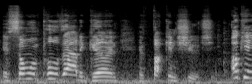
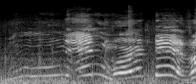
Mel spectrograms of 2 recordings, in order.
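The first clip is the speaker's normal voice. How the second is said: higher, louder mock of a friend's joke; imitating friend Evil; 13 semitones higher, 4 dB louder, much slower than usual. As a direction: toss off the friend's line in a hammed-up voice. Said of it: "He said".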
